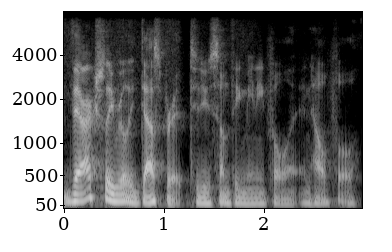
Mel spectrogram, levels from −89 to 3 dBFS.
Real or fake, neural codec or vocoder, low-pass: real; none; 7.2 kHz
